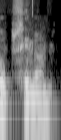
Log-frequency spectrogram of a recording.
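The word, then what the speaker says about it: Ypsilon: আমরা বলছি ওয়াই, কিন্তু উপসিলন, এটা ডয়েসে বলা হয় উপসিলন।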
